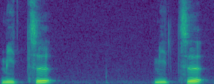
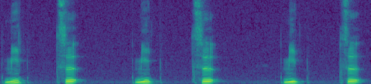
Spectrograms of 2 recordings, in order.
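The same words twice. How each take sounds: First: "Mitsu" as two even syllables, mi then tsu; plain two-beat "Mitsu", no added silent beat. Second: "Mitsu" as mit, silent beat, tsu, pitched high; high "Mitsu" with a long silent stop in the middle; three-beat mittsu. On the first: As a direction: say "Mitsu" with only a brief stop before tsu. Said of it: "from a two-syllable". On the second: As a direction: cut "Mitsu" short after mi, hold a clear gap, release tsu. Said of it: "that pronunciation changes thusly". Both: Shown as a demonstration.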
